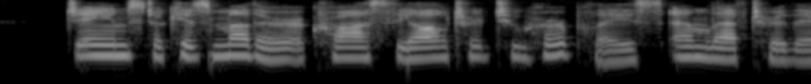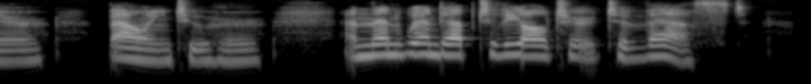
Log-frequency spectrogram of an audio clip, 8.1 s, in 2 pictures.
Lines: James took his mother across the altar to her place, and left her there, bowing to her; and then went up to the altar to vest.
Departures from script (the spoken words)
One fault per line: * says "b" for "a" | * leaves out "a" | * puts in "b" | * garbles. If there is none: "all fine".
all fine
